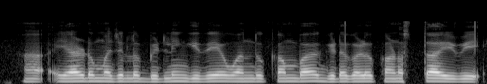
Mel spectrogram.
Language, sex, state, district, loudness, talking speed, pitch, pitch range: Kannada, male, Karnataka, Bidar, -17 LUFS, 110 wpm, 140 Hz, 135-145 Hz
